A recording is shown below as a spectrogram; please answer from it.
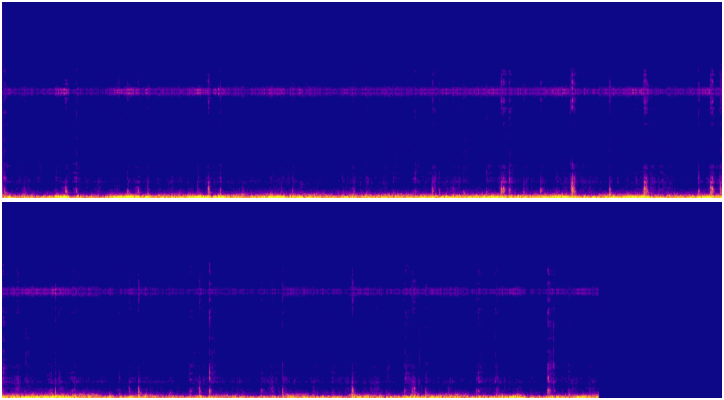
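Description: Horse's hooves clip-clopping on a dirt-and-grass track, irregular sharp knocks over a steady low rumble of riding movement on the microphone. The sound cuts off suddenly near the end.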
